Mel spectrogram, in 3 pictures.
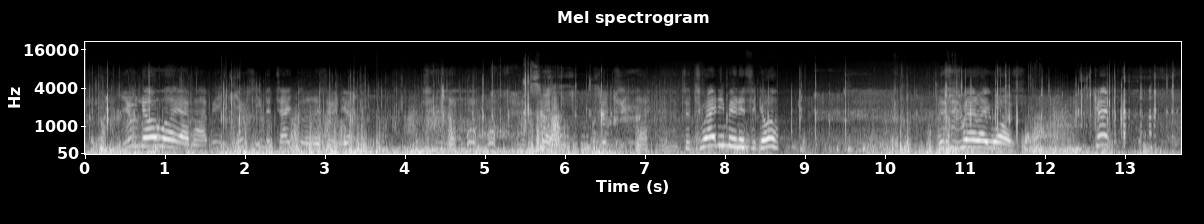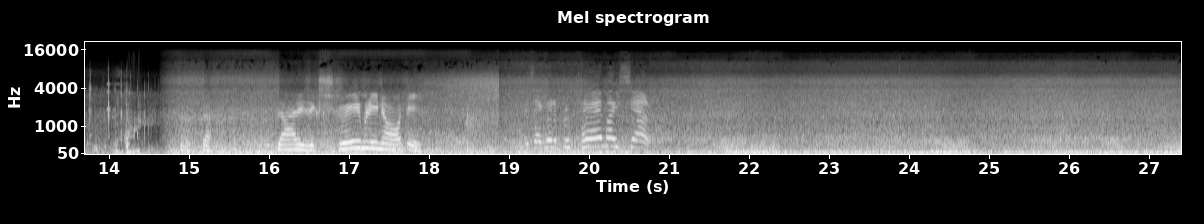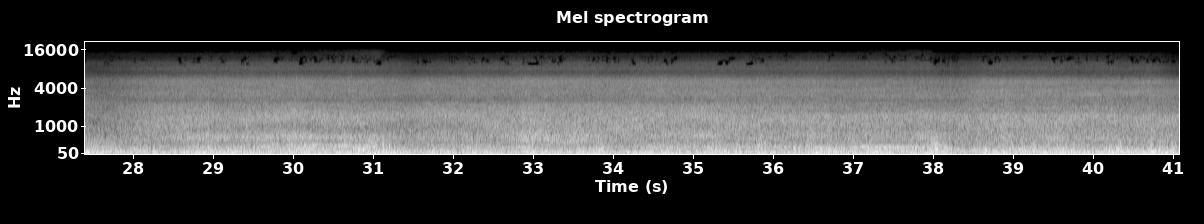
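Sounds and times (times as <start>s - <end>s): wind buffeting microphone: 0.0s - 41.0s
waterfall rushing: 14.7s - 21.6s, 24.8s - 40.7s.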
